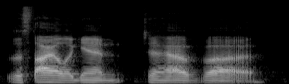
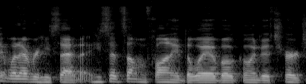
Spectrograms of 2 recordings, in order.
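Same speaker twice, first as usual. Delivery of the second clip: usual speaking voice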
